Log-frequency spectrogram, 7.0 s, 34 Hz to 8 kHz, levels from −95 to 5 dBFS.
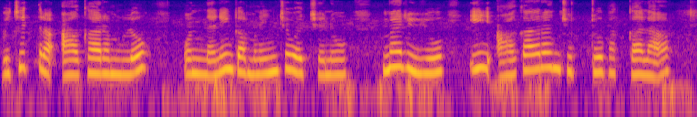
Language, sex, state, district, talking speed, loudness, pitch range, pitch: Telugu, female, Andhra Pradesh, Guntur, 85 wpm, -16 LUFS, 250-310 Hz, 270 Hz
